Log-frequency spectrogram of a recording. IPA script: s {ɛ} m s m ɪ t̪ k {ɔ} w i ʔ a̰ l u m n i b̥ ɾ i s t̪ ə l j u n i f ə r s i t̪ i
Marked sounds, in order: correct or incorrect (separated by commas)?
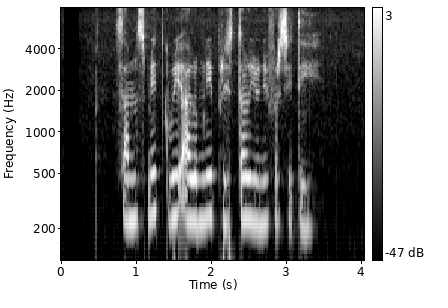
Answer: incorrect, incorrect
